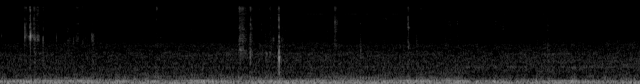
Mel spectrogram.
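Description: Scattered small sharp clicks and snips from hand work, about a dozen spread unevenly, the loudest a little under three seconds in, over a steady low rumble.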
